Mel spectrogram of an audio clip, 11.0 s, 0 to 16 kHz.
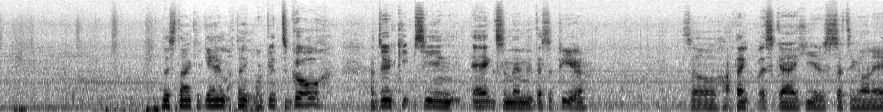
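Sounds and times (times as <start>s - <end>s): aquarium air pumps humming: 0.0s - 11.0s.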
